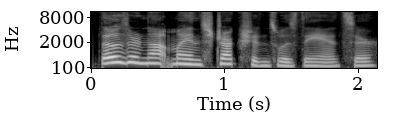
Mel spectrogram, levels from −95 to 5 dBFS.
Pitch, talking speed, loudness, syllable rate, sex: 235 Hz, 225 wpm, -20 LUFS, 6.5 syllables/s, female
